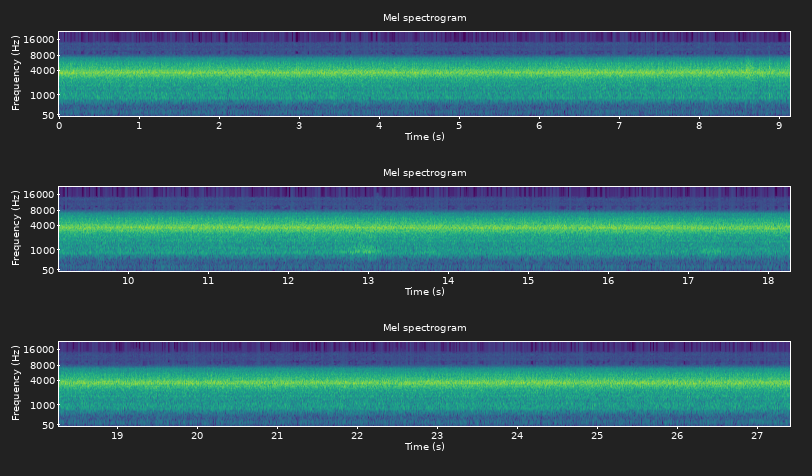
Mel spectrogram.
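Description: A vehicle engine hums steadily as it drives along.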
